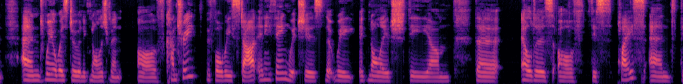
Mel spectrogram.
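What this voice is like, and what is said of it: Australian accent. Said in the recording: “I'm from Australia, so as you can hear by the accent”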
